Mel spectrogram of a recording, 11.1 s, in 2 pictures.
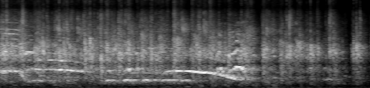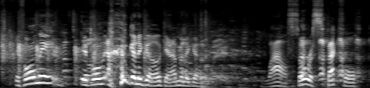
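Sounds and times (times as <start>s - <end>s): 
audience clapping: 0.0s - 8.0s
speech: 5.8s - 8.8s, 9.6s - 11.1s
laughter: 6.8s - 11.1s.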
